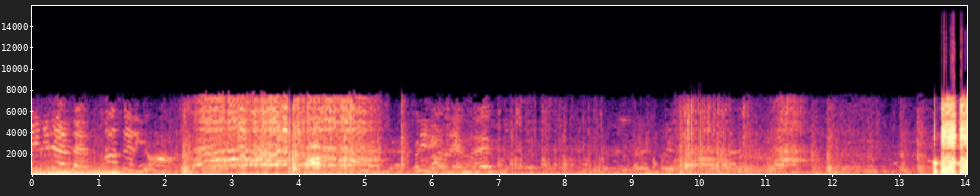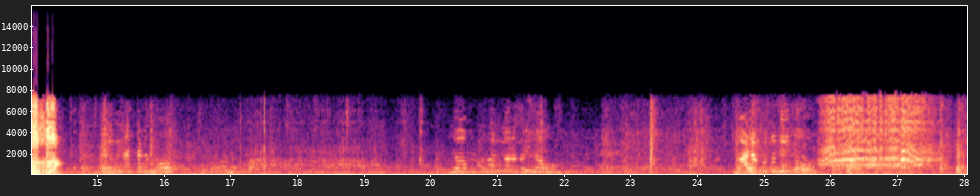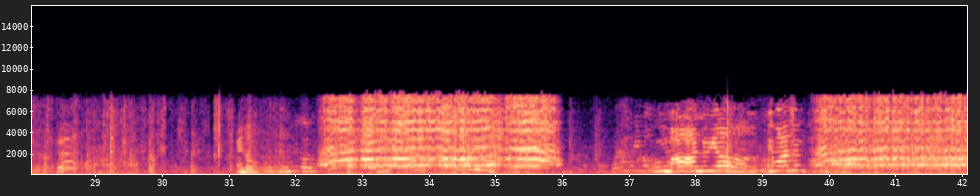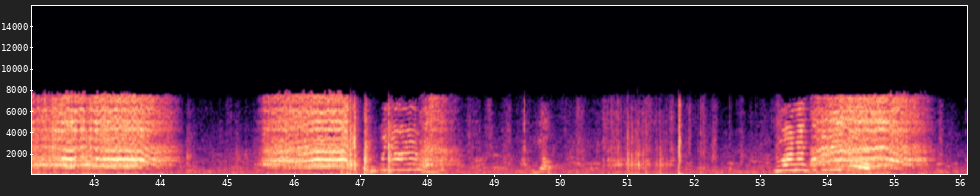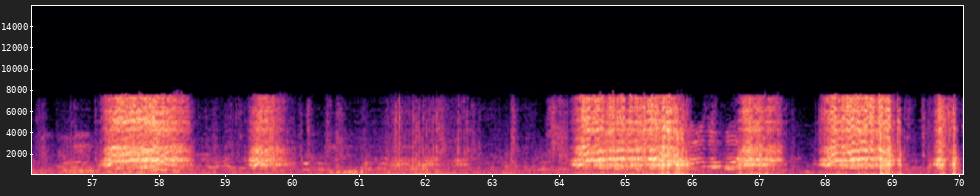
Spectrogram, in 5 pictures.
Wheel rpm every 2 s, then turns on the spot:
20, 110, 160, 10, 10, 10, 0, 0, 0, 30, 10, 0, 0, 130, 10, 0, 90, 220, 40, 10, 160, 220, 40, 110, 10, 10, 0, 120, 20, 60, 10, 10, 120, 50, 130.
0-2 6-8 18-20 28-30 36-38 44-46 50-52 62-64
